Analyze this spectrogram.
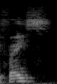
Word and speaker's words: face: contre la team des faces, hein. Moi je prononce face, hein, à la française.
